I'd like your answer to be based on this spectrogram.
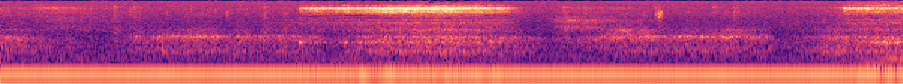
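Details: Adult man's loud snoring, loudest in a while: steady low rumbling with rasping breath noise rising and falling over a constant background hum.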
